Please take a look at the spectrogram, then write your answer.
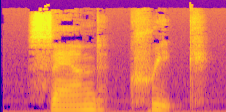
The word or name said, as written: Sand Creek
